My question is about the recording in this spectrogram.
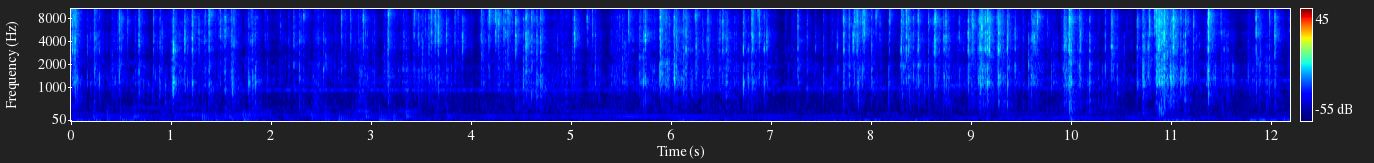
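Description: A baseball card pack's wrapper being peeled and torn open by hand: an irregular run of small crackles and crinkles.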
